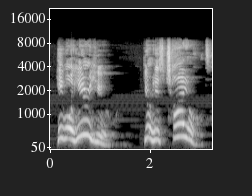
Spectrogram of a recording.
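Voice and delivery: loud, high and slowed promise; slow preaching assurance. Acted. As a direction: press each word home slowly.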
